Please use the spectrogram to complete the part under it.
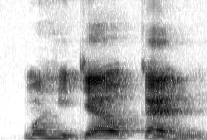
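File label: "menghijau", Malay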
